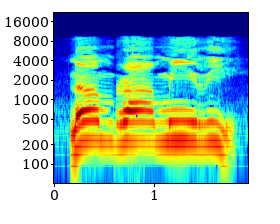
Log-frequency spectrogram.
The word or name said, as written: nimramiri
